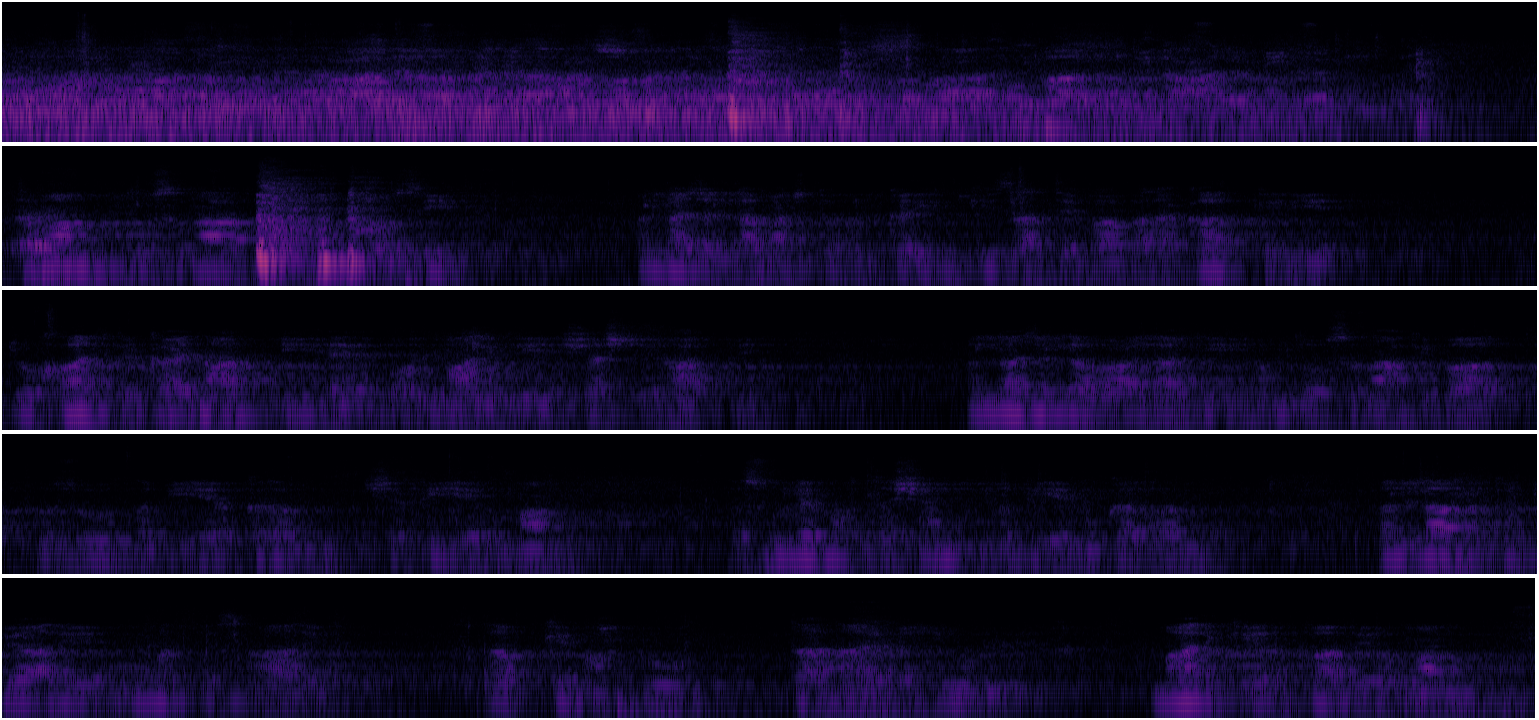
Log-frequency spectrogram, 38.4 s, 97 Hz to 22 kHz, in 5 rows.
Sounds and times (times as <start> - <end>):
Narration, monologue: 0.0 - 38.3.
